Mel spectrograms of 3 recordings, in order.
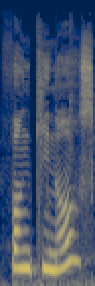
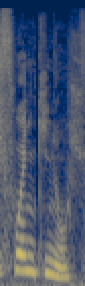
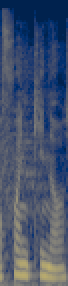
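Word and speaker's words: Foenkinos: Charlotte, donc aux éditions Gallimard, de David Fuenquinos, On dit Fuenquinos. – Fuenquinos. – Oui, on prononce ça, Fuenquinos.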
